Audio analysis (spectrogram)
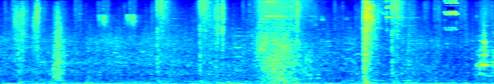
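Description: A bomb goes off in a video game match, a muffled boom among bursts of gunfire and thuds at moderate distance, the impacts scattered over a few seconds.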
